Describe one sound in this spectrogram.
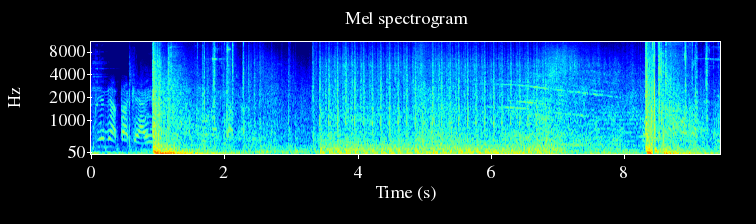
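A rifle fires loud, booming shots.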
